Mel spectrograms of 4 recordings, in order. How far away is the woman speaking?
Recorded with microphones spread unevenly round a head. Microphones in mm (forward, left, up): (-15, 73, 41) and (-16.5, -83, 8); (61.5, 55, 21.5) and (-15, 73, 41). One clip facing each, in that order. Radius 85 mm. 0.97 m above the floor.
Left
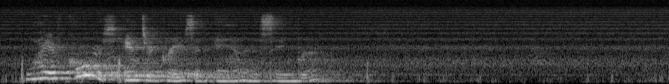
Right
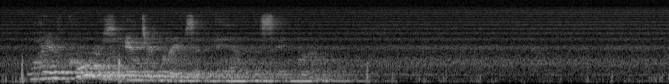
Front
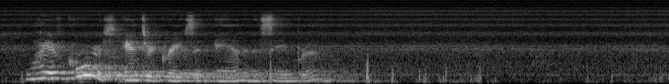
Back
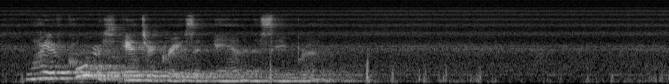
About 1.2 m.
